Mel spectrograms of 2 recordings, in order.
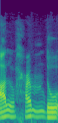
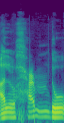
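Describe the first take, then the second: The two takes are said the same way.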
